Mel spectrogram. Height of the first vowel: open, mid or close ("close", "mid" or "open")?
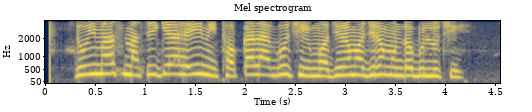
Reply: close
